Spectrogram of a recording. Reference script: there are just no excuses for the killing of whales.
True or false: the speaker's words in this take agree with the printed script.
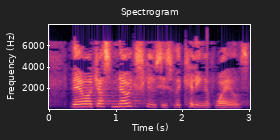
true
